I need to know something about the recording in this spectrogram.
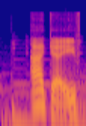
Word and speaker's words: agave: Agave, pronounced agave, is a syrup manufactured from the blue agave plant that is mostly produced in Mexico.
